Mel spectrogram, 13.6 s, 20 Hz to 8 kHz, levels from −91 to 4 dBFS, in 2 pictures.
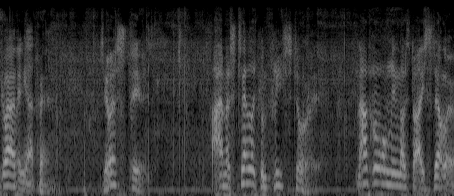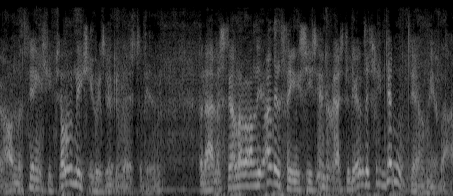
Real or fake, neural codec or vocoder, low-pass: fake; codec, 24 kHz, 1.5 kbps, HILCodec; 7.2 kHz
